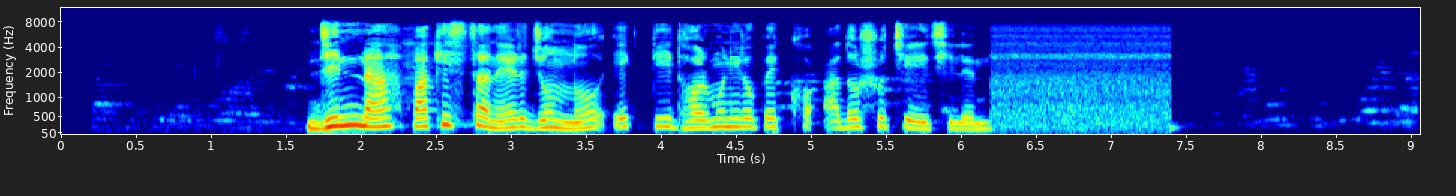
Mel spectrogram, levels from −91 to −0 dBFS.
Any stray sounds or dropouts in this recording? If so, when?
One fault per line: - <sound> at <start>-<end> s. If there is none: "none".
none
